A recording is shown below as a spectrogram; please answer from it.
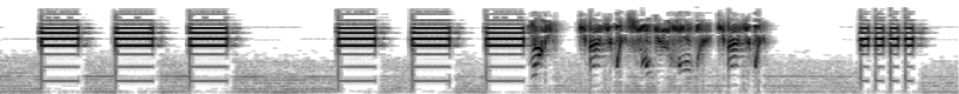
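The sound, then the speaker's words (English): Carbon monoxide detector alarm sounding during a press-and-hold test: two groups of three loud, harmonic electronic beeps, then a longer stretch of a voice announcement, and finally a rapid burst of four short beeps. “So I'm going to run the test again with the CO detector just so that we can make sure that you hear exactly what the CO detector says. So I'm going to press and hold.”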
